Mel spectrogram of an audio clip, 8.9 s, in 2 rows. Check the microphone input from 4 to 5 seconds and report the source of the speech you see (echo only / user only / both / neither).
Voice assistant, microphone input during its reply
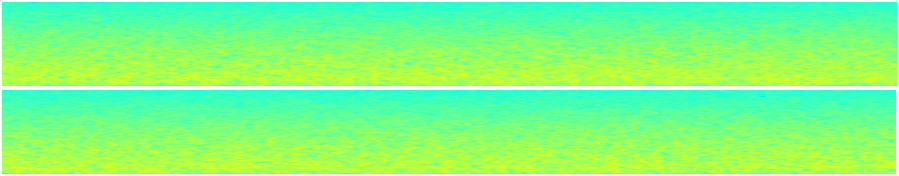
neither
